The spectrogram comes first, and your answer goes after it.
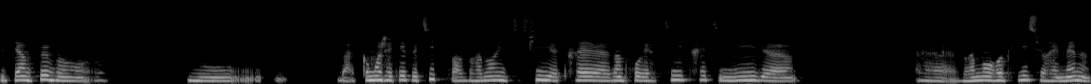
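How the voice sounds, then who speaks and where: Speaking very slowly with long, frequent pauses, a woman with a fairly low pitch keeps a monotone, flat intonation while her loudness swings widely. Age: 30s. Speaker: personal development vlogger. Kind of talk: personal life story. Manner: halting, many fillers.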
